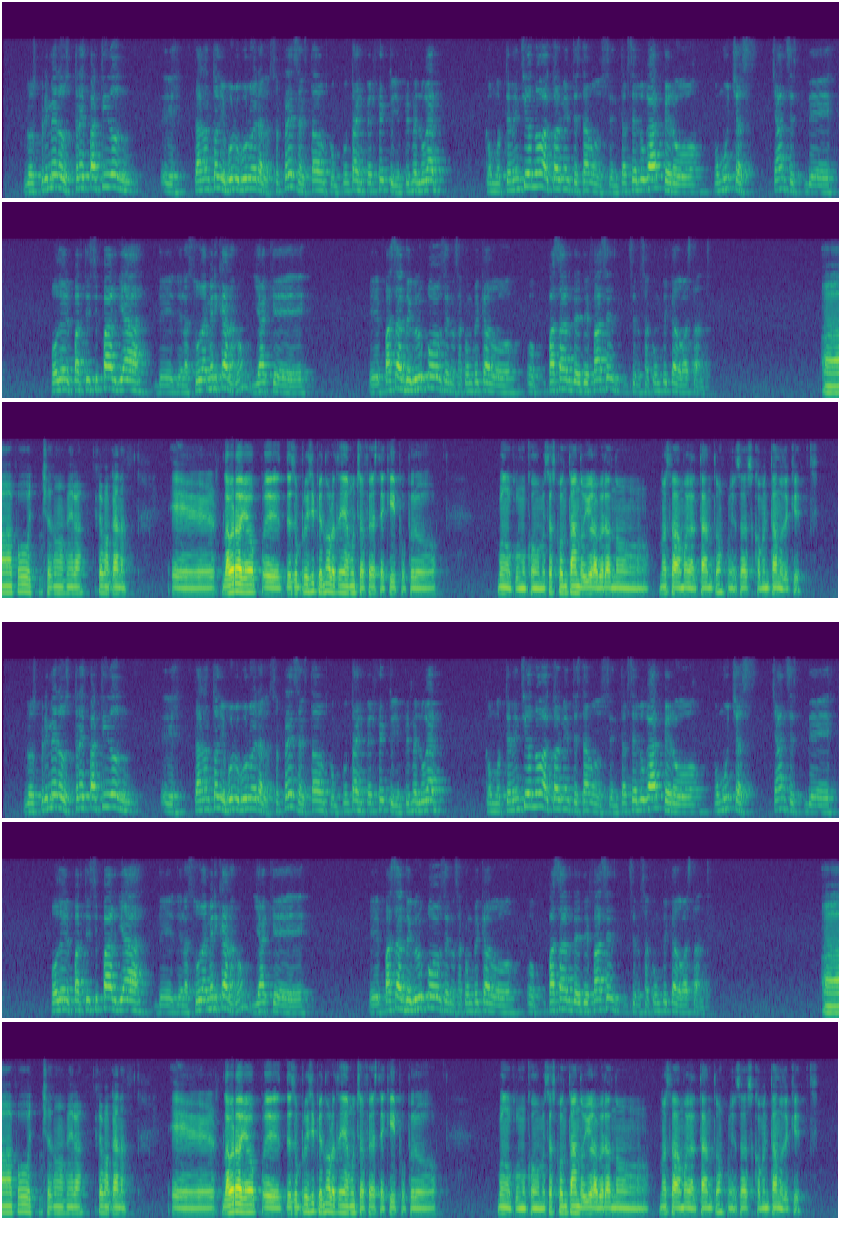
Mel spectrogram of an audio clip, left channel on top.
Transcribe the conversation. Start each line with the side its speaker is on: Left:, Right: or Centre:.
Right: los primeros tres partidos, eh, San Antonio y Bulu Bulu era la sorpresa, estábamos con puntaje perfecto y en primer lugar. Como te menciono, actualmente estamos en tercer lugar, pero con muchas chances de poder participar ya de, de la Sudamericana, ¿no? Ya que eh, pasar de grupos se nos ha complicado, o pasar de, de fases se nos ha complicado bastante.
Centre: Ah, pucha, no, mira, qué bacana. Eh, la verdad yo eh, desde un principio no le tenía mucha fe a este equipo, pero bueno, como, como me estás contando, yo la verdad no, no estaba muy al tanto. Me estás comentando de que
